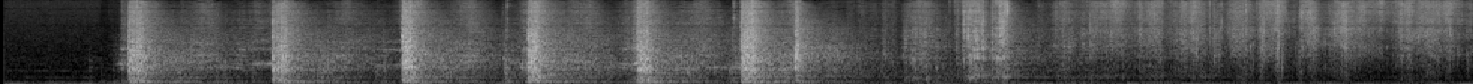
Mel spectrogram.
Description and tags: Cleaning my hands with paper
